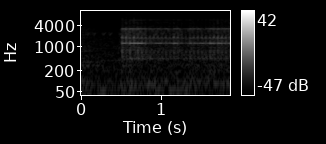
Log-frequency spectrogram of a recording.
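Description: A telephone bell starts ringing abruptly after a short quiet moment, then holds a steady, bright, continuous ring at moderate volume, with no one talking.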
